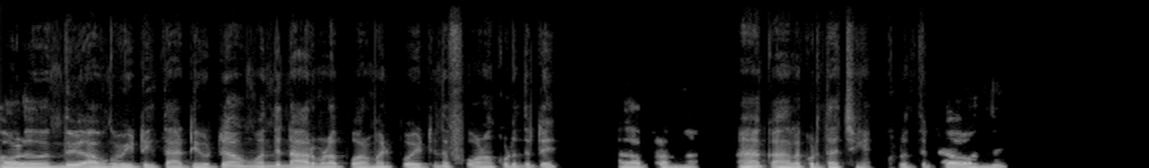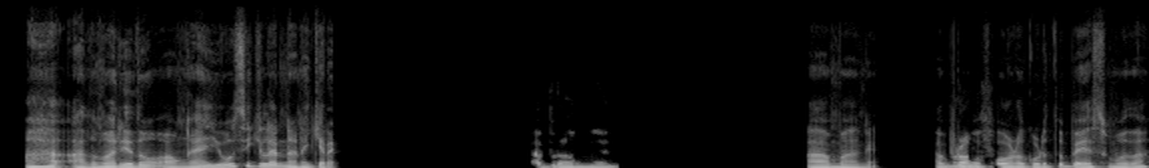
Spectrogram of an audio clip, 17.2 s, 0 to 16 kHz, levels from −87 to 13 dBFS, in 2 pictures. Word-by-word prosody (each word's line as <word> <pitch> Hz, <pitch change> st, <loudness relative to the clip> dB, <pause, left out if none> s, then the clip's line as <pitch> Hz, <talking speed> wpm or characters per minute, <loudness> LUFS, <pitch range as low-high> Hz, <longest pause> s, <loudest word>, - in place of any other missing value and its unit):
அவள 140 Hz, +1 st, +6 dB, 0.2 s
வந்து 145 Hz, +4 st, +2 dB, 0.2 s
அவங்க 140 Hz, +1 st, +2 dB
வீட்டுக்கு 145 Hz, +1 st, -1 dB
தாட்டிவிட்டு 135 Hz, +5 st, -1 dB
அவங்க 190 Hz, -2 st, -1 dB
வந்து 185 Hz, +1 st, -1 dB
நார்மலா 160 Hz, +2 st, +3 dB
போற 150 Hz, -1 st, +2 dB
மாரி 150 Hz, 0 st, 0 dB
போய்ட்டு 140 Hz, +4 st, 0 dB
இந்த 180 Hz, -, -2 dB
ஃபோன 145 Hz, +2 st, -1 dB
கொடுத்துட்டு 130 Hz, +4 st, -2 dB, 0.5 s
அதுக்கப்புறம் 135 Hz, 0 st, -1 dB
தான் 140 Hz, -, -9 dB, 0.3 s
ஆ -, -, +7 dB
க -, -, -14 dB
அதெல்லாம் 150 Hz, +2 st, +2 dB
கொடுத்தாச்சுங்க 135 Hz, -2 st, -2 dB, 0.2 s
கொடுத்துட்டா 130 Hz, +5 st, -9 dB
அவ 175 Hz, -, +4 dB
வந்து 150 Hz, +4 st, -3 dB, 1.4 s
ஆஹா 155 Hz, +3 st, +4 dB, 0.2 s
அது 125 Hz, +2 st, +1 dB
மாரி 160 Hz, 0 st, +4 dB
எதுவும் 180 Hz, +4 st, 0 dB
அவங்க 145 Hz, 0 st, -1 dB, 0.2 s
யோசிக்கலன்னு 210 Hz, -, +1 dB
நினைக்கிறேன். 140 Hz, -1 st, -2 dB, 1.5 s
அப்புறம்ங்க 140 Hz, 0 st, -2 dB, 1.7 s
ஆமாங்க 135 Hz, -2 st, +1 dB, 0.5 s
அப்புறம் 185 Hz, +2 st, +2 dB
ஃபோன 160 Hz, 0 st, +2 dB
கொடுத்து 150 Hz, +4 st, -2 dB
பேசும்போதுதான் 155 Hz, +1 st, 0 dB
150 Hz, 125 wpm, -23 LUFS, 140-165 Hz, 1.7 s, ஆ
